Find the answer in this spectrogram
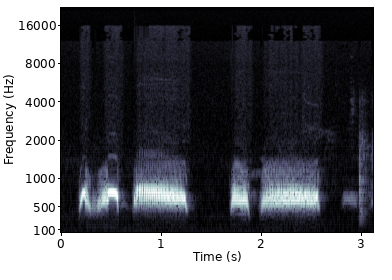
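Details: Spotted dove kept as a decoy, cooing in thúc gù and gáy gọi style: two phrases, each a quick wobbling note followed by a long even hum-like coo, with a faint clicking at the end.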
